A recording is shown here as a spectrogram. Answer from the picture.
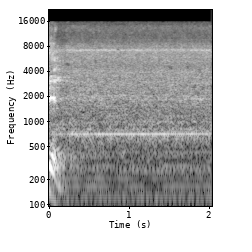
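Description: A man's voice ends a word at the start, then a steady background hiss and hum with a faint steady whine, a fan-like room noise, fills the pause.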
